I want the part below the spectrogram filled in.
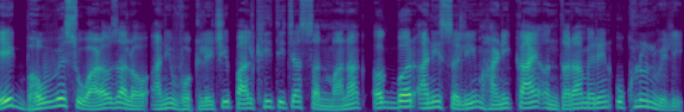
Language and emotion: Goan Konkani, neutral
